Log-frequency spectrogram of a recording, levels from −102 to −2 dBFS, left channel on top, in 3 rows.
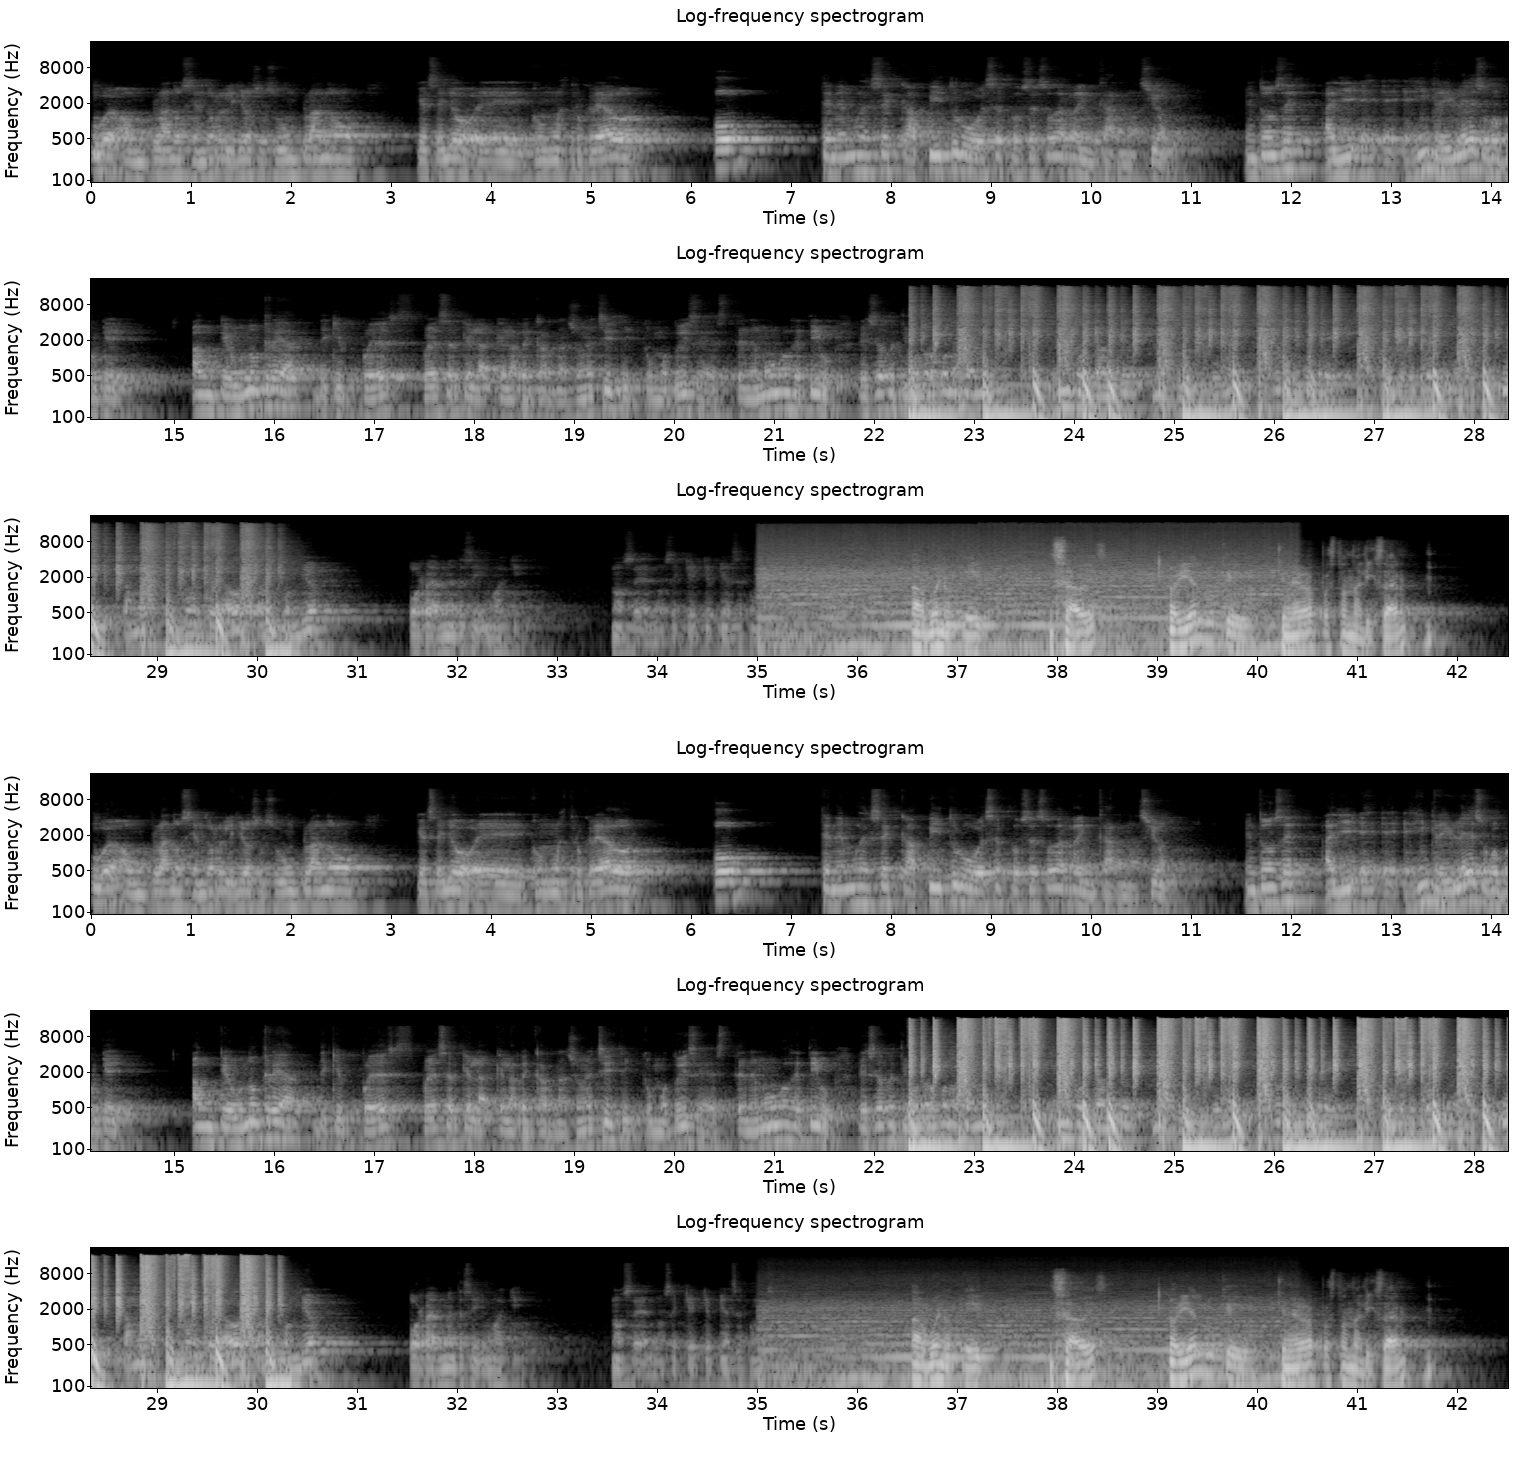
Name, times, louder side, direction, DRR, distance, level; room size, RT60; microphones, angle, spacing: voice 1, 0.0-2.7 3.3-5.6 6.2-6.6 7.3-10.9 11.5-14.5 15.2-23.2 23.7-26.7 27.0-30.7 31.5-32.6 33.5-35.1, equal, 40° right, 5 dB, 2.6 m, -39 dB
sound 1, 22.3-30.3, right 6 dB, 75° right, 0.7 m, -27 dB
sound 2, 35.0-40.4, left 2 dB, 80° left, 1.2 m, -37 dB
voice 2, 36.5-37.3 37.9-38.5 39.1-41.7, left 1 dB, 20° left, 12 dB, 0.7 m, -29 dB
26.0 x 16.5 x 8.9 m, 1.4 s
head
